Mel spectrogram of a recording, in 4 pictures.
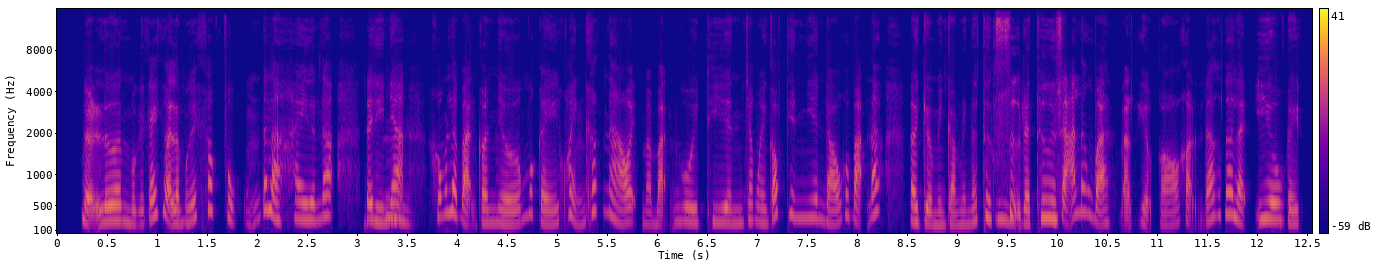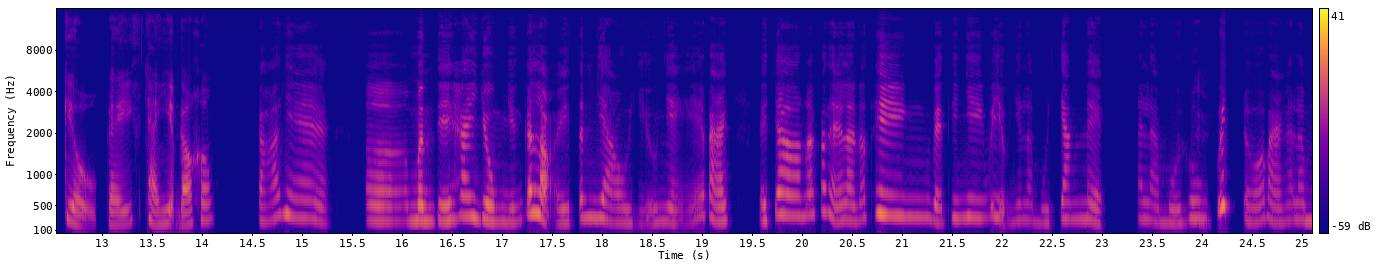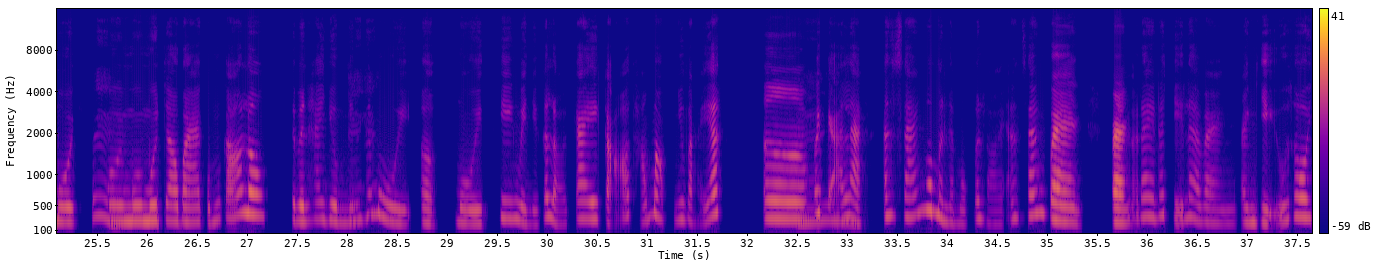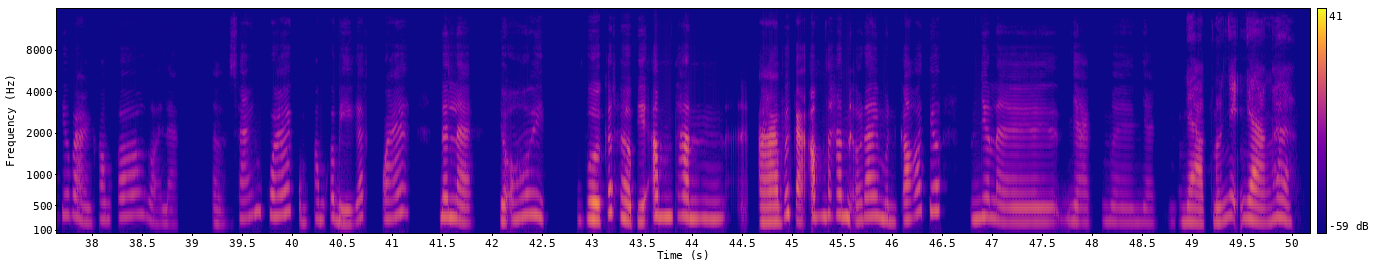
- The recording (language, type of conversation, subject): Vietnamese, podcast, Làm sao để tạo một góc thiên nhiên nhỏ để thiền giữa thành phố?
- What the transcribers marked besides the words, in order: tapping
